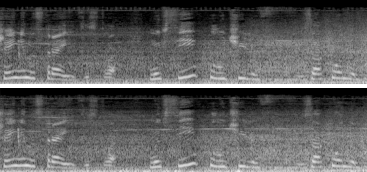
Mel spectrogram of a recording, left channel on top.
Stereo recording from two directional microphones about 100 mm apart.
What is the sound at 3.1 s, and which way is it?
Speech, 45° left (ahead or behind).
